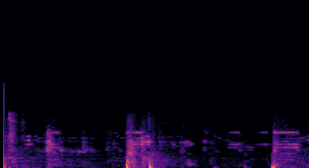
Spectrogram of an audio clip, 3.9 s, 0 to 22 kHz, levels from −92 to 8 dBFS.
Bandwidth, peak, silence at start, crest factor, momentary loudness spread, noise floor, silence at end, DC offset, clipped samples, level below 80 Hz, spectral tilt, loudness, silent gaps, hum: 7.4 kHz; -10 dBFS; 0.05 s; 28 dB; 18 LU; -69 dBFS; 0.15 s; under 0.1%; under 0.1%; -54 dBFS; -6 dB/octave; -35 LUFS; none; none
